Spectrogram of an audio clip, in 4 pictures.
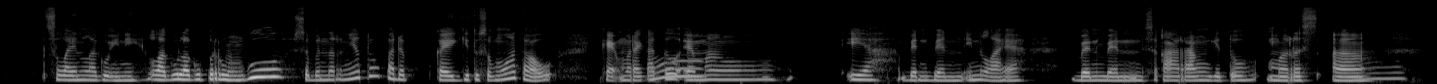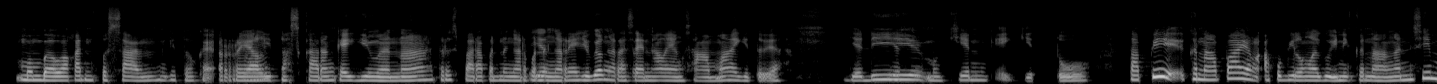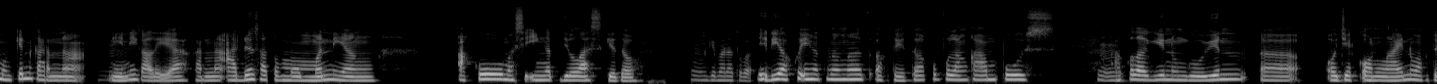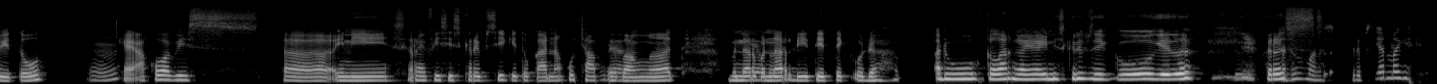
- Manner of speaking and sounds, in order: tapping; other background noise
- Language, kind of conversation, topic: Indonesian, podcast, Apa kenangan paling kuat yang kamu kaitkan dengan sebuah lagu?
- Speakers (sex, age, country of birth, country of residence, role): female, 20-24, Indonesia, Indonesia, guest; female, 25-29, Indonesia, Indonesia, host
